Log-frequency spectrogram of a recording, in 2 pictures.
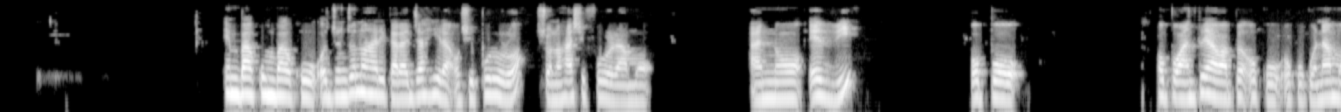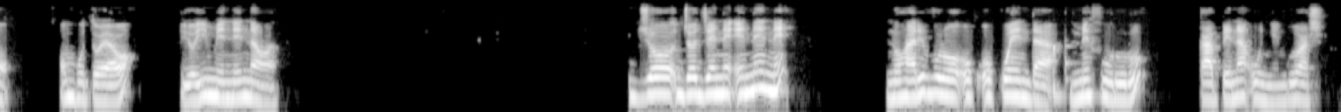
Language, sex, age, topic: Oshiwambo, female, 18-24, agriculture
